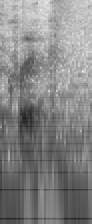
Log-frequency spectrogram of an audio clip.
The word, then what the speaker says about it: creek: It's not a creek, it's a crick.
